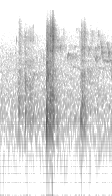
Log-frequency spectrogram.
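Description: Three faint footsteps, about half a second to a second apart, with the middle one the loudest.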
